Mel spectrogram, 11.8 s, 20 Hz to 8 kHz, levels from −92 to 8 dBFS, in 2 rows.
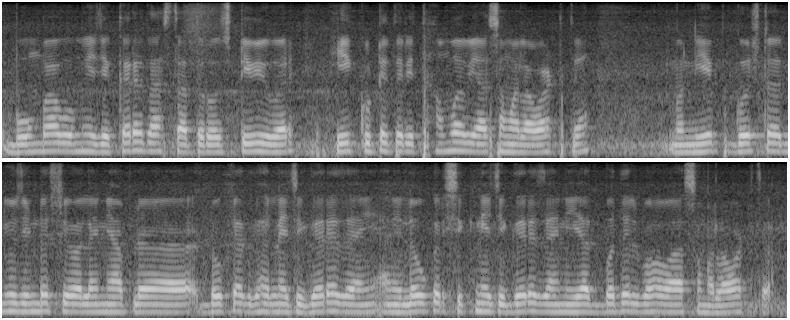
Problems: constant background noise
